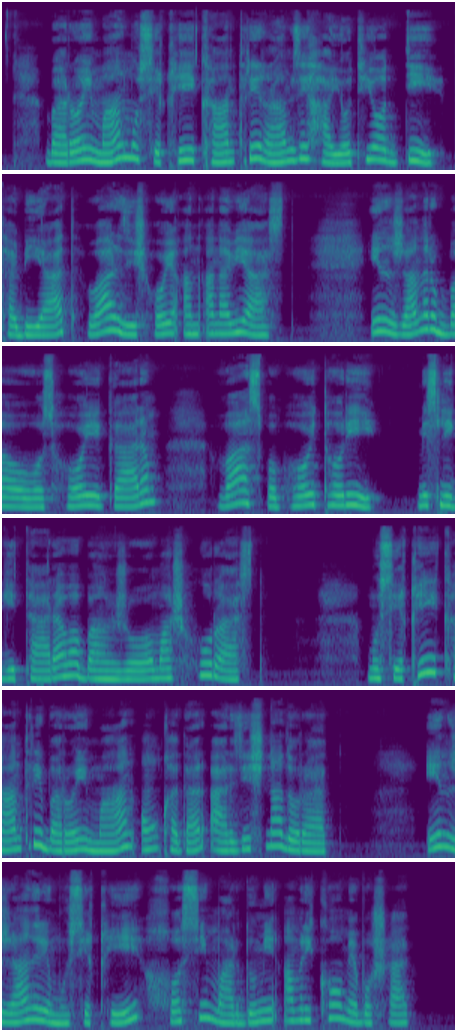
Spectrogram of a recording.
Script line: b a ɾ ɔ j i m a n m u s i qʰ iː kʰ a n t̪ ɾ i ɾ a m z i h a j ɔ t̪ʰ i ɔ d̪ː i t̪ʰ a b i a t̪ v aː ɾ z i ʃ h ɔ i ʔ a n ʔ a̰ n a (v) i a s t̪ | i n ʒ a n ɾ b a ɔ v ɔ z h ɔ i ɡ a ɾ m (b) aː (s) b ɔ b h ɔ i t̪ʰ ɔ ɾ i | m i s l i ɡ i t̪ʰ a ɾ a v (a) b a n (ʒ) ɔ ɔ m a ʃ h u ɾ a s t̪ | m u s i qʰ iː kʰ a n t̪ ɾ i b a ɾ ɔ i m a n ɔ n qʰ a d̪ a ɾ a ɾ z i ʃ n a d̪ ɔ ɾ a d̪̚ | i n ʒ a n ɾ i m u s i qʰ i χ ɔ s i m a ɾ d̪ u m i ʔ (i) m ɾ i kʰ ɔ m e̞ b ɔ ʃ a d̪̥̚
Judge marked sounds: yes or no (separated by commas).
yes, no, yes, yes, yes, no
